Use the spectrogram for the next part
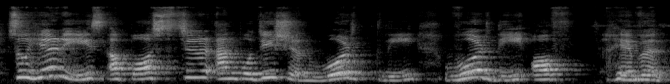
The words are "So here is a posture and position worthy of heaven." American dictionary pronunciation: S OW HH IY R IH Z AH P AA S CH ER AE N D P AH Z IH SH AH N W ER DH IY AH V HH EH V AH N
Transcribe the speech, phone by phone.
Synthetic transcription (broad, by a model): S OW HH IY R IH Z AH P AA S CH ER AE N D P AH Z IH SH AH N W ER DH IY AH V HH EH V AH N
